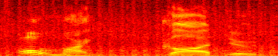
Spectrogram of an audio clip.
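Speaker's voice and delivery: ordinary talk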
